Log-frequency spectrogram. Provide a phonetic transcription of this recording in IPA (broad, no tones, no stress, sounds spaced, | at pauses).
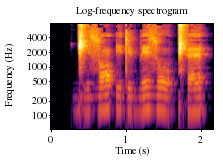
ɡ͡ǁ i z ɔ ʔ i t y b e z o ǁʰ ɛ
